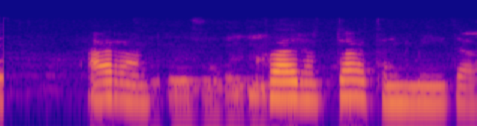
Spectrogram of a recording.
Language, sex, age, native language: Icelandic, female, 11, Icelandic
